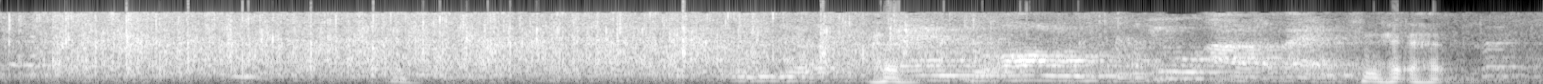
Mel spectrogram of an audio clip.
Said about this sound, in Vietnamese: Rồi chúng ta xin chào mừng tất cả những vị thánh ấy bằng một tràng pháo tay.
